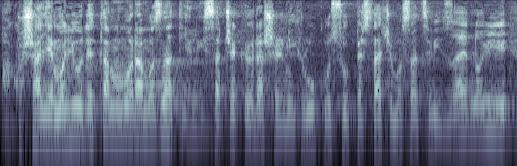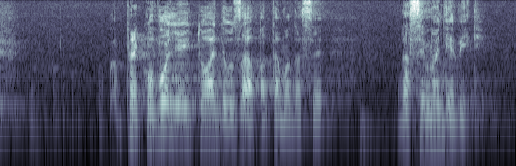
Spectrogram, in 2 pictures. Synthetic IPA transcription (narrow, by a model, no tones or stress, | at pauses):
pakoʃaʎeːmo̞ʎuːd̪et̪amo̞moːɾaːmo̞znat̪ijelisad̪̚t͡ʃe̞kajuɾasʃiɾeniːxɾuːkusupeɾst̪at͡ɕe̞mosad̪sʋizaje̞d̪no̞ili | pɾe̞ko̞ʋo̞ʎeit̪oːaːjd̪e̞uzaːpad̪̚t̪amo̞d̪ase̞ | d̪ase̞maɲeʋid̪i̥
